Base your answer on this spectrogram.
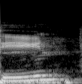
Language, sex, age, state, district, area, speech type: Hindi, male, 60+, Uttar Pradesh, Azamgarh, rural, read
